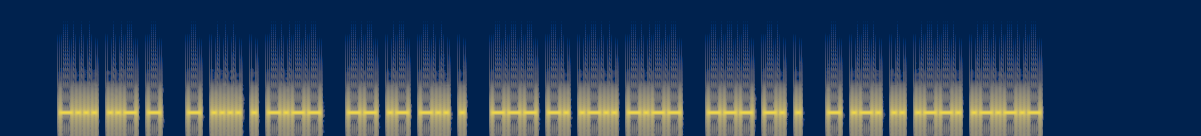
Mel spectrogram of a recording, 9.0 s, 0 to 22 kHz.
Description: Morse code, heard as a keyed tone, about 40 wpm, 700 Hz. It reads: BUT THEY MADE ONLY ONE TRIP.
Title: Sentences from Top 1300 Words 40wpm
